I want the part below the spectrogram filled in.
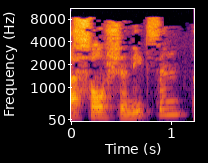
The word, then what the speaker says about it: Solzhenitsyn: Is that Solzhenitsyn? – That sounds good to me.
